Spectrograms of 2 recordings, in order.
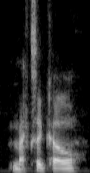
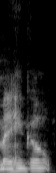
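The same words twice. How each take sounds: First: It is said the American way. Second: It is said a non-American way. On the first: "there's an American way"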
